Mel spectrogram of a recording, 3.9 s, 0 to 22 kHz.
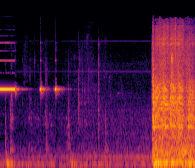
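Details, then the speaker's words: Sea-Doo 4-TEC jet ski that only clicked, cranked with spark plugs removed after oil found in cylinders: a few chirps, then fast even unloaded cranking, spins freely; oil leaking into the spark plug tubes suspected of hydrolocking it. "yep. So as you guys can see and hear, it's cranked now."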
